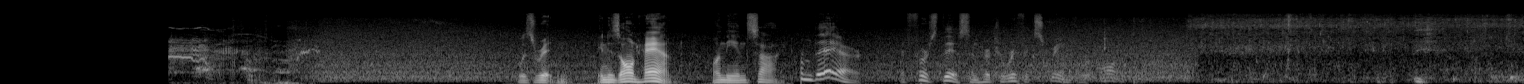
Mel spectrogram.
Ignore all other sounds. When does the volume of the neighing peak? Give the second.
2 s.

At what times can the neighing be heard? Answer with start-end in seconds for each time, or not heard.
1.6-3.2.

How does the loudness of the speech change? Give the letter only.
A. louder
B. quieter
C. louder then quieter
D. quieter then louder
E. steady
B.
